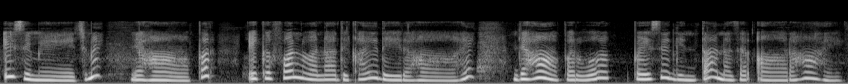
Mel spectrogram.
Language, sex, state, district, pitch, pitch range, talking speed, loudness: Hindi, female, Rajasthan, Jaipur, 225 Hz, 200-285 Hz, 150 wpm, -17 LUFS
